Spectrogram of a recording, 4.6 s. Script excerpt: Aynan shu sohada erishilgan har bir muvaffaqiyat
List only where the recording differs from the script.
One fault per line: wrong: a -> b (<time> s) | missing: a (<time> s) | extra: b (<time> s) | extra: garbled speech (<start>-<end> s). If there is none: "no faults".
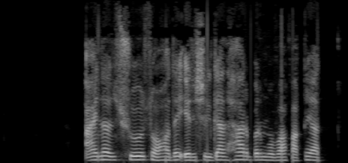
no faults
